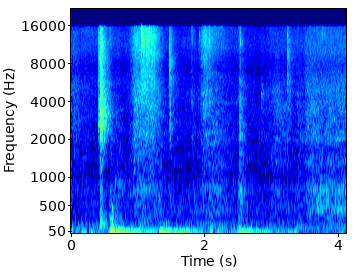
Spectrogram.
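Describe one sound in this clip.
A flat board thumps and knocks on a carpeted floor.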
